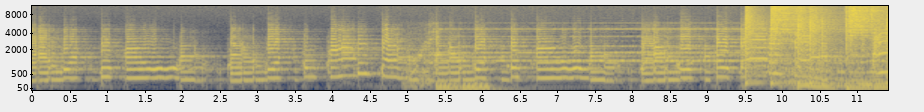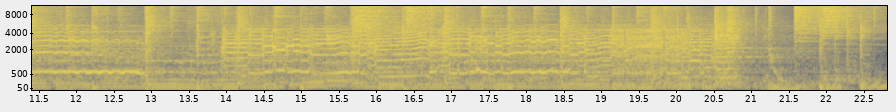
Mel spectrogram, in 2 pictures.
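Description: A blues song from a second album released in 2001 opens with a lone, effect-laden electric guitar playing bending melodic lines, then the full band crashes in with drums and bass, loud and driving, for the rest of the passage.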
